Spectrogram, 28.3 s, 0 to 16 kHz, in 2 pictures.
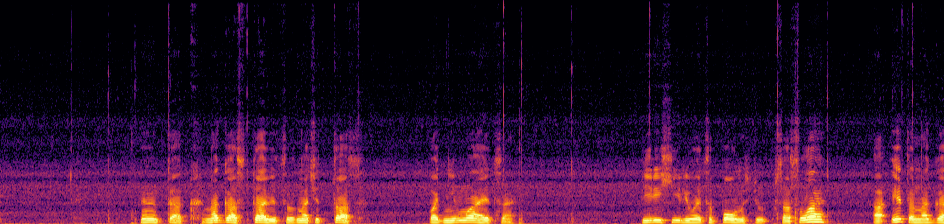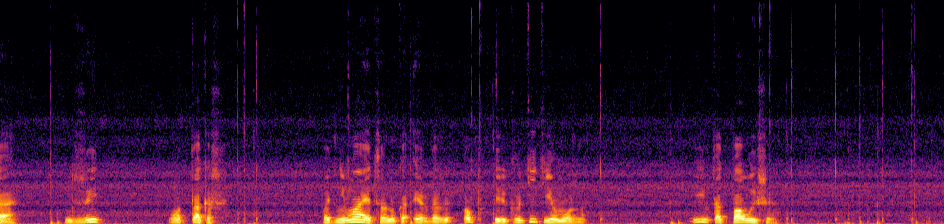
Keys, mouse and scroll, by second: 0.0-1.6 middle drag, 2.1 middle click, 3.7 click, 5.3-7.7 drag, 7.8 middle click, 9.7-11.8 drag, 12.0 middle click, 13.7 click, 15.0 g, 18.0-19.5 middle drag, 20.5 r, 21.6-23.2 middle drag, 24.2 g, 26.1 middle click, 27.5 shift+middle click.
